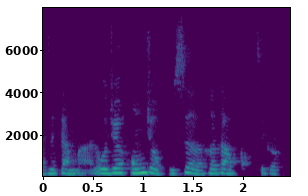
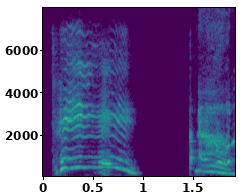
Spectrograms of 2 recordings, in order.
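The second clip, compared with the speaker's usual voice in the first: a sudden high yelp on stop, then lightly voiced; sudden drunk command; 12 semitones higher, 3 dB louder, much slower than usual. To the Uber driver, imitating the drunk friend's high sudden stop call.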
